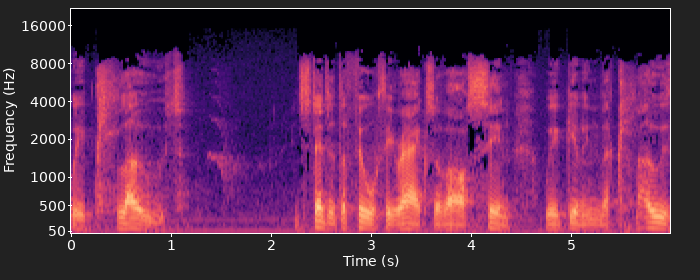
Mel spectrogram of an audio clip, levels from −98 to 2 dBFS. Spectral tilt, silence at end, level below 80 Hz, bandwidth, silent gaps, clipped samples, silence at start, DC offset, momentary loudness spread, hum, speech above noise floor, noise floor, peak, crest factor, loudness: -4 dB/octave; 0 s; -46 dBFS; 10.5 kHz; none; under 0.1%; 0 s; under 0.1%; 11 LU; none; 29 dB; -48 dBFS; 0 dBFS; 20 dB; -19 LUFS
